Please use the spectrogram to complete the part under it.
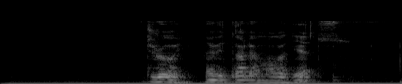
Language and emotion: Russian, positive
